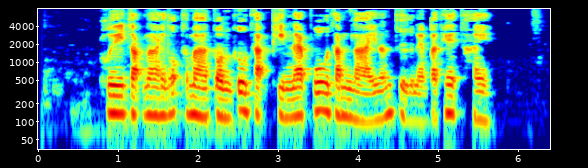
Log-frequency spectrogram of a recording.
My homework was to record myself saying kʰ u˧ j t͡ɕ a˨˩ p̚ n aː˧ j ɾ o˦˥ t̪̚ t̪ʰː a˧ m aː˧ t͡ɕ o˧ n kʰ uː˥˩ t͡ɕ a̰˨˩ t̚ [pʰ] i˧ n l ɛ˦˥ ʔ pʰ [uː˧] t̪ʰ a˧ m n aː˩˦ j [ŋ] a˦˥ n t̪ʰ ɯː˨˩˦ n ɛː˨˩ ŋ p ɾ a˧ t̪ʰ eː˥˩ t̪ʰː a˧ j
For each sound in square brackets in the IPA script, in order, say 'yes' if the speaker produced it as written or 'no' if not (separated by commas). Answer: yes, no, no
